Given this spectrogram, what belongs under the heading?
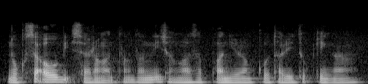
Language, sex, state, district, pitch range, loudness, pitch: Garo, male, Meghalaya, West Garo Hills, 95-105 Hz, -22 LUFS, 100 Hz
